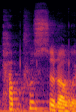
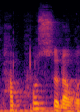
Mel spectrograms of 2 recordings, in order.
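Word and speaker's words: Pappus: 밑에 내려가면 이게 옛날 책에서는이 사람 이름인데 파푸스라고 읽었거든. 근데 요즘 책에서는 파포스라고 나오더라고.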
